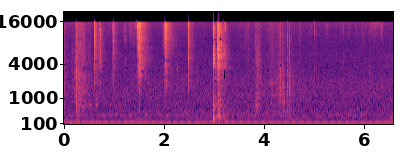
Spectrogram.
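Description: Small cardboard candy boxes handled and knocked against each other: a run of light taps and rustles, the loudest about three seconds in, over a steady low hum.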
